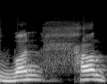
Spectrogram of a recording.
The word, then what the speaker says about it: ونحر: تو اس ونحر کی ہا کے ساتھ اس کو نہ پڑھیں گے نا ونحر پڑھ دیا تو نماز ٹوٹ جائے گی. یہ تلفظ کے صحیح قرآن پڑھنے کتنا ضروری. تو اس کو ونحر یہ والی بات بچے کو خاص طور پہ یاد کروائے. ونحر پڑھے ونحر نہ پڑھے.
